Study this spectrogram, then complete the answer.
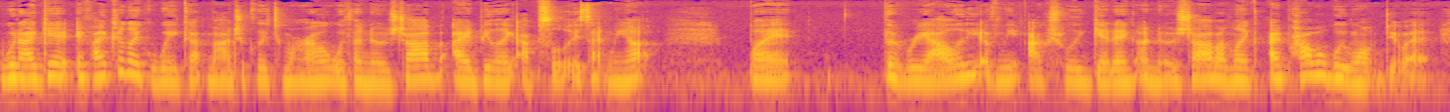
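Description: With an American accent, a woman speaks at a fairly quick pace with ordinary pitch variation. Her pitch is medium, and there is noticeable background noise. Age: 20s. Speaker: podcast host. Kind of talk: casual solo monologue. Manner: chatty, filler-heavy.

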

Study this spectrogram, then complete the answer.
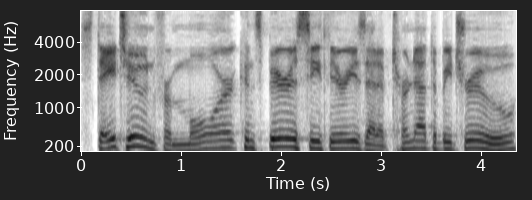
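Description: With a plain, everyday voice, a man talks at a fairly high pitch using lively intonation. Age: 40s. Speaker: podcast host. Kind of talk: casual chat.

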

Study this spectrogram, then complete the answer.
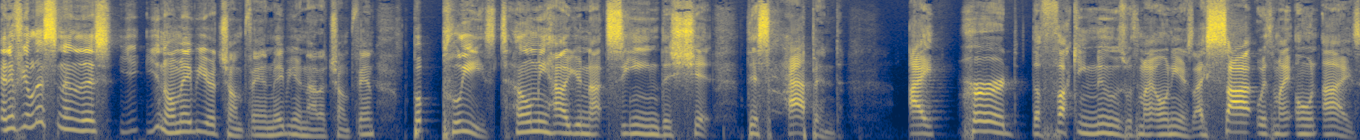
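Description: This man has an ordinary speaking voice with a fairly high pitch. He talks at a fairly slow pace. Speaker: podcast co-host. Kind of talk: angry rant about lockdowns and media, with cursing. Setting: casual podcast chat.

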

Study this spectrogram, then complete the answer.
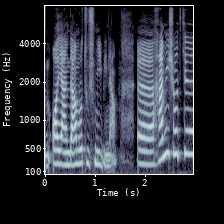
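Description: On a very clean recording with a silent background, a woman talks at a very fast pace and high pitch, her voice making very wide pitch swings. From Iran, Tabas. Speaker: translator and content marketer. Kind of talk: podcast interview.

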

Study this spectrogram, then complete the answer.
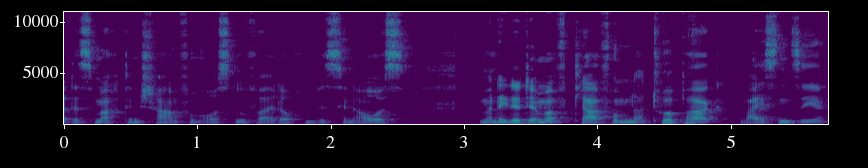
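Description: In an ordinary speaking voice, a man talks at a fairly quick pace and medium pitch, in a very clean recording with a silent background. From Munich, Germany. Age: 20s. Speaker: dive instructor. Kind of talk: casual interview. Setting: on location by a lake.

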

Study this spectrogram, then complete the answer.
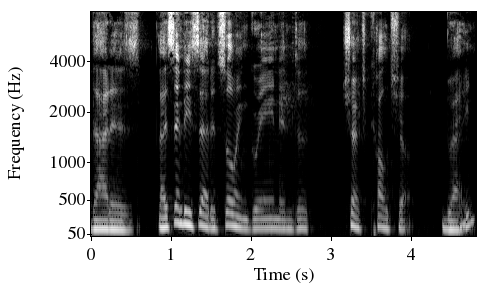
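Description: Speaking at a moderate pace, a man shows lively intonation and a dark, mellow tone that is somewhat breathy. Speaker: podcast host. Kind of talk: casual chat. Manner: animated.

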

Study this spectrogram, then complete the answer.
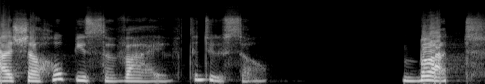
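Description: A woman puts on a booming character voice. She speaks at a very slow pace. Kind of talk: horror audio drama. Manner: cold, proud, mocking, imperious.

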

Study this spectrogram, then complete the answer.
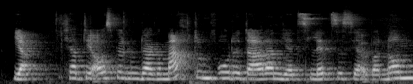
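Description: Audible room echo surrounds a woman speaking at a high pitch with ordinary pitch variation. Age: 20s. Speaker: bookseller and book content creator. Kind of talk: podcast interview.

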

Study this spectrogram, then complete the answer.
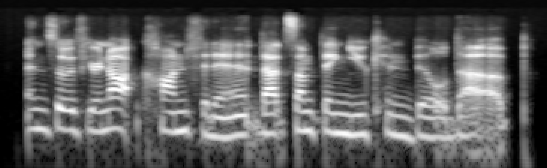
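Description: Heard up close and dry with no echo, a woman has an ordinary speaking voice at a medium pitch with ordinary pitch variation. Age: 30s. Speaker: relationship anxiety coach. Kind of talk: interview.

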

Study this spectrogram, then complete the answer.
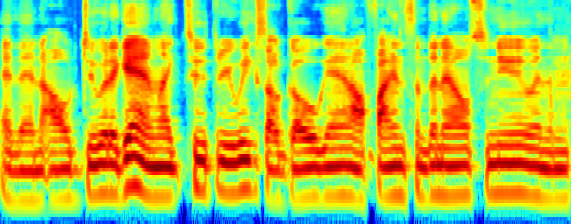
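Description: At a fairly quick pace, a man speaks at a medium pitch in an ordinary speaking voice. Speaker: podcast host. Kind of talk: casual chat. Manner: casual, laid-back.

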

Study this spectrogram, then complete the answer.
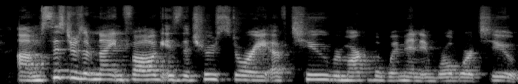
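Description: With an American accent, a woman at medium pitch talks at a fairly quick pace in a bright, sharp tone with ordinary pitch variation. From US, Maryland. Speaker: novelist. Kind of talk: casual chat. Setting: video call.

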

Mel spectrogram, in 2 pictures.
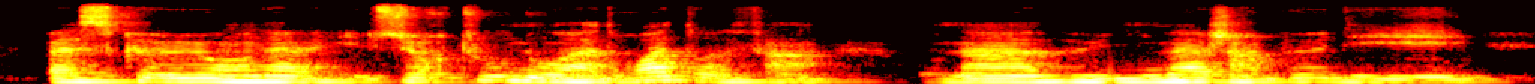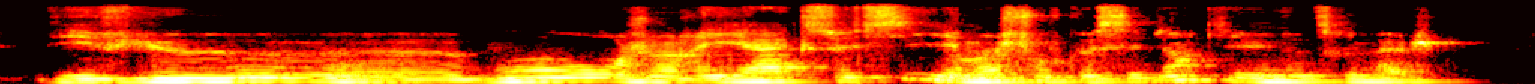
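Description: A man speaks at a medium pitch with fairly even intonation. The room echo is audible. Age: 20s. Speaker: young political activist. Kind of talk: interview.

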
